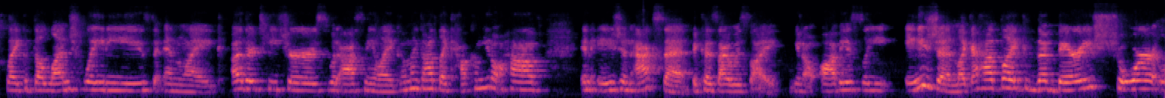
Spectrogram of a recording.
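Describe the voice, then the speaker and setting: A woman's voice: mid-range voice, pushed and bright, lo-fi sound. A woman whose first language is Vietnamese, chatting as a panelist and telling stories full of "like" fillers over a video call. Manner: chatty storytelling, many "like" fillers. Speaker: panelist, engineer. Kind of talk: casual panel chat.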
